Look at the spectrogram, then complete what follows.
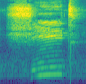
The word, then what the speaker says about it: sheet: to say this word say it with me sheet sheet sheet really stretch it sheet sheet sheet and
